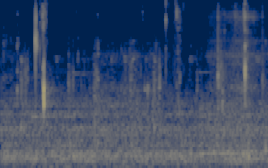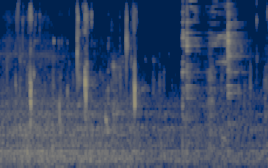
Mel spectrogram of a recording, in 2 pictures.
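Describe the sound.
Someone biting and chewing a slightly bloody piece of food, with several faint, sharp crunchy and squishy bites scattered over a quiet background.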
